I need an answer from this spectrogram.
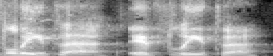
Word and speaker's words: Leta: It's Leta.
